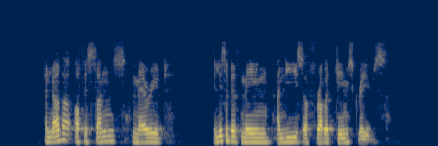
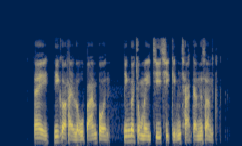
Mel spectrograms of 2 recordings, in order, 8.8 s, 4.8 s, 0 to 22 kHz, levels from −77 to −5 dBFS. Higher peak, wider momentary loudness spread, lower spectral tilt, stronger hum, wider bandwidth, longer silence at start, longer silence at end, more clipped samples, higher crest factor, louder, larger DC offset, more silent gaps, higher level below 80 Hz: second, -4 dBFS vs 0 dBFS; first, 12 LU vs 5 LU; first, -8 dB/octave vs -4 dB/octave; neither; second, 6.8 kHz vs 7.8 kHz; first, 0.9 s vs 0.7 s; first, 1.1 s vs 0.5 s; neither; about the same, 20 dB vs 20 dB; second, -23 LUFS vs -19 LUFS; neither; second, none vs 0.99-1.07 s; about the same, -64 dBFS vs -62 dBFS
